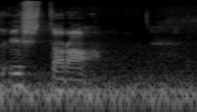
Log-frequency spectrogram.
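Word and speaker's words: اشترى: ya Sheen ra India this word is pronounced as ishtara okay as I mentioned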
